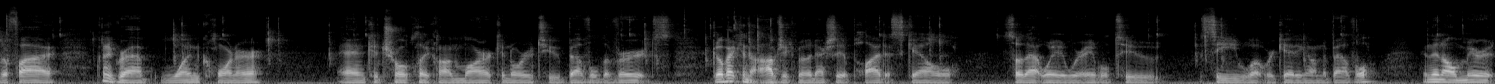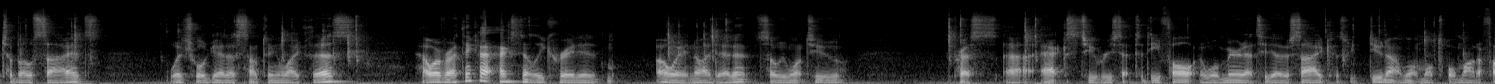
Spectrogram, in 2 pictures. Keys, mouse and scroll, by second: 0.4 click, 0.7 q, 2.0 click, 2.5 q, 3.4 ctrl+click, 4.6-6.1 scroll up 8, 6.1 click, 6.5 middle click, 6.7 scroll down 1, 7.4 a, 8.5 click, 9.1 q, 9.8 click, 10.5-11.3 scroll up 6, 11.3 click, 11.6 scroll down 1, 11.9 x, 13.2 click, 14.5 middle click, 14.8 scroll down 1, 15.1 middle click, 15.6 a, 16.5 right click, 17.1 click, 17.6 g, 17.9 right click, 20.0 click, 26.2 click, 26.7 middle click, 28.7-29.0 shift+scroll up 2, 29.0 q.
